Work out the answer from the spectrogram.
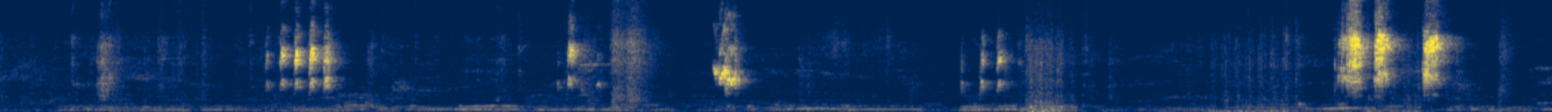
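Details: Budgerigars in a colony: sharp, high chirps come in short clustered bursts, loudest around the middle and near the end, over a steady layer of low, wavering cooing notes.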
